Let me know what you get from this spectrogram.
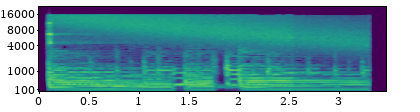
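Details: Electronic synthesizer music with steady drum-machine beats fills the whole recording, and no animal sound is heard.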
